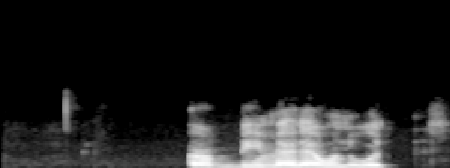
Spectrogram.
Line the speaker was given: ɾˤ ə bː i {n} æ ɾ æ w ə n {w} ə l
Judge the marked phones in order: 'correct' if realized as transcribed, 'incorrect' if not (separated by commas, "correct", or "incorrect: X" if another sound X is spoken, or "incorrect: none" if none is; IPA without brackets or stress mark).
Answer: incorrect: m, correct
